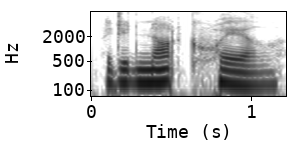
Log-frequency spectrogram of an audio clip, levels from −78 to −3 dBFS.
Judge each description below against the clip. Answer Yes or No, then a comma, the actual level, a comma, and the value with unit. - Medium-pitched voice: Yes, medium, 145 Hz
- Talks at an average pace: Yes, average, 195 wpm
